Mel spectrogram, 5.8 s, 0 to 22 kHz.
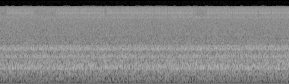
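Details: InFocus ScreenPlay SP7205 DLP projector after realigning the three misaligned lamp-fan contact tabs that had caused a flashing fan-failure light: even, steady fan whoosh with a faint constant whine, no rattles or speed hunting; fan healthy, unit in run mode.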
